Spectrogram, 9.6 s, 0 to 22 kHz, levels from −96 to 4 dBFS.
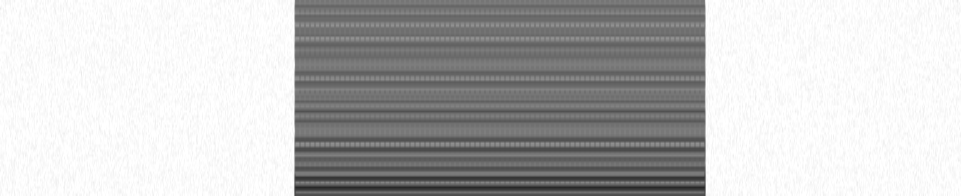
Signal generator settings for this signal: pulse 1060 Hz, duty 28% -12 dBFS 4.09 s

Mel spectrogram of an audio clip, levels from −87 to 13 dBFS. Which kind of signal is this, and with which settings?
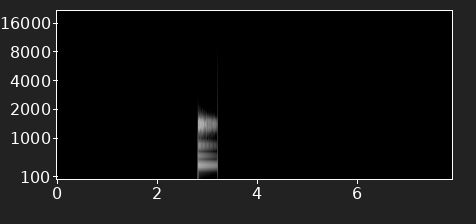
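Risset drum length 0.39 s, pitch 370 Hz, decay 1.41 s, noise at 1400 Hz, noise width 190 Hz, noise 65%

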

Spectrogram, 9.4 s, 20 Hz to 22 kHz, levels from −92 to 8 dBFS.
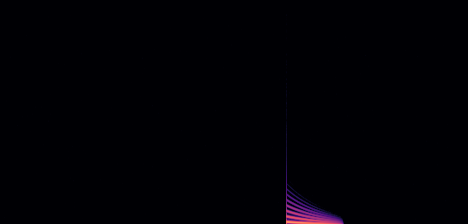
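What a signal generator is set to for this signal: sub drop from 270 Hz, over 1.14 s, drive 9.5 dB, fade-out 1.14 s, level -18 dB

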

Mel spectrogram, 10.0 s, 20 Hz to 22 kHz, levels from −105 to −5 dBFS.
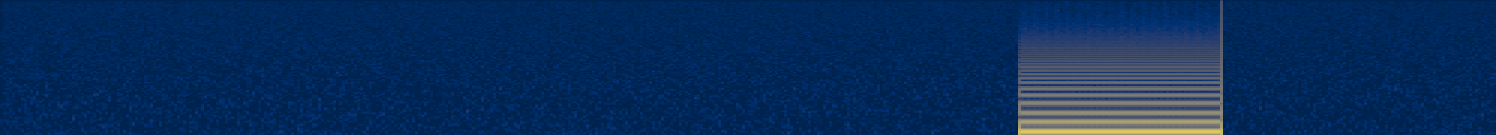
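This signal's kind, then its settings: tone triangle 137 Hz -15 dBFS 1.34 s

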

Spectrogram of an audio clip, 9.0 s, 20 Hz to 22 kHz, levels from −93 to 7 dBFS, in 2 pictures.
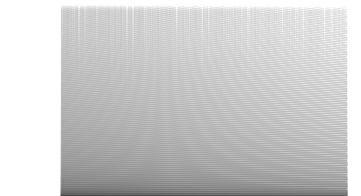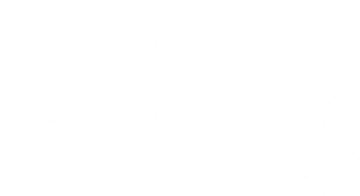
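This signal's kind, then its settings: gliding synth tone square, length 3.57 s, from 103 Hz, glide +4 st, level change -11 dB, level -22 dB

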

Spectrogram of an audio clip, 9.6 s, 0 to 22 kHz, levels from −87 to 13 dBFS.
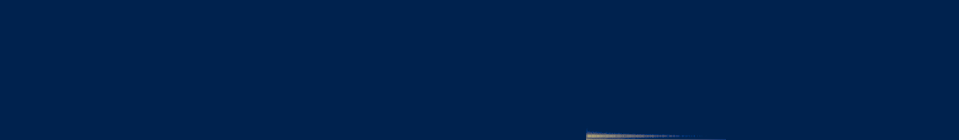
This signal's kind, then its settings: Risset drum length 1.39 s, pitch 63 Hz, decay 1.96 s, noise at 660 Hz, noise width 220 Hz, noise 70%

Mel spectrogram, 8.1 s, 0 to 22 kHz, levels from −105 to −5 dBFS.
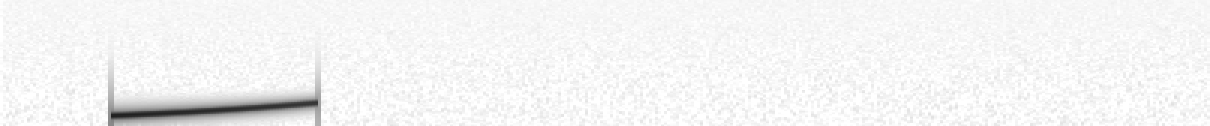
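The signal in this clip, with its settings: gliding synth tone sine, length 1.38 s, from 344 Hz, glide +13.5 st, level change -8.5 dB, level -17 dB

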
